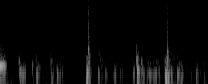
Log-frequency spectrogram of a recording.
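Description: Near silence, broken by three faint, brief clicks.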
